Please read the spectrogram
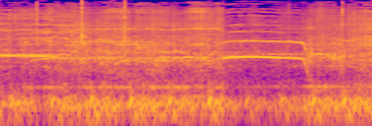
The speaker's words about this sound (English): And as you can hear, everybody's screaming at the top of their lungs.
